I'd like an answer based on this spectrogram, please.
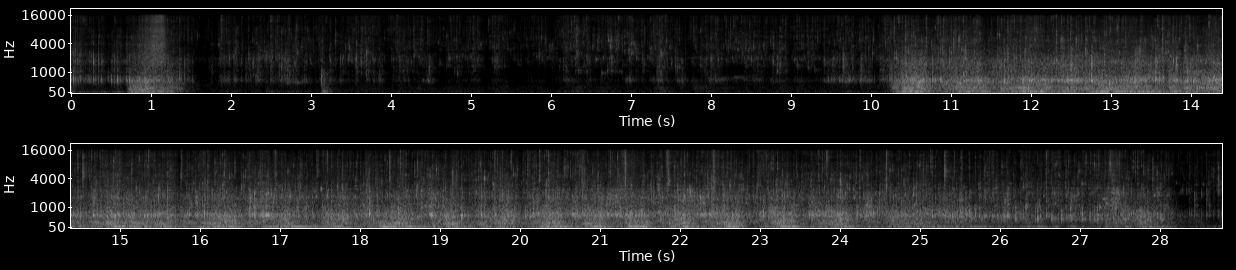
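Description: Tap water running into a plastic basin of dry beans while a hand swishes and rubs them clean, a steady rushing splash. Before the tap comes on there are only faint scattered clicks.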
